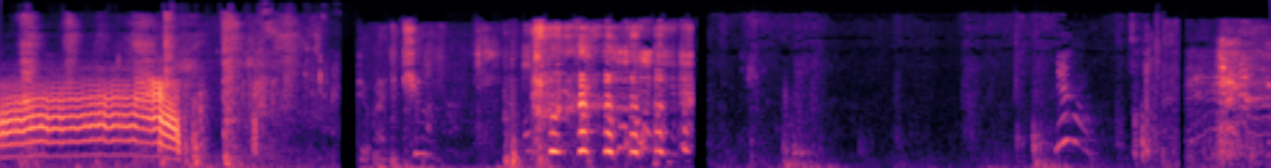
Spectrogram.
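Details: A cat indoors gives one long, loud, drawn-out meow that slowly rises in pitch, followed by people talking, exclaiming and laughing over background music.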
